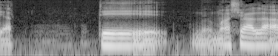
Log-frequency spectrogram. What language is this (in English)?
Wolof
